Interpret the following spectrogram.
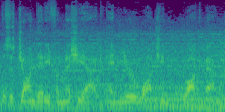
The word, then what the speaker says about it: Meshiaak: know I that they called me so it's pronounced miss yak I'm as she act it's the name Messiah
